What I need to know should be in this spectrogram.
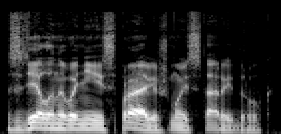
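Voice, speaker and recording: A man reading aloud voices a tormented, volatile young man who breaks into strained shouting. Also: on the low side, big pitch swings, moderate pace, no echo, studio quality. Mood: gentle. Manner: outbursts of raised, strained shouting.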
